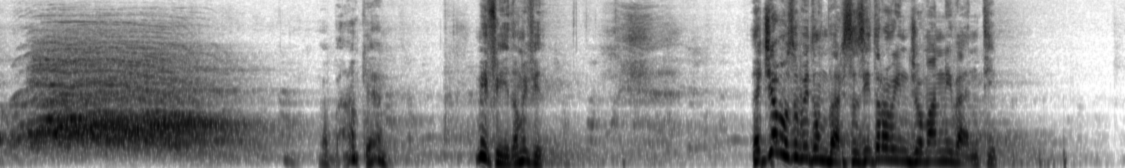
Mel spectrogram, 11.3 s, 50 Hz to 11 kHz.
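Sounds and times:
crowd shouting and cheering: 0:00.0 - 0:03.1
laughter: 0:00.0 - 0:07.6
speech: 0:03.2 - 0:04.0, 0:04.8 - 0:05.6, 0:07.5 - 0:10.1.

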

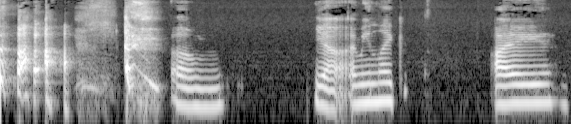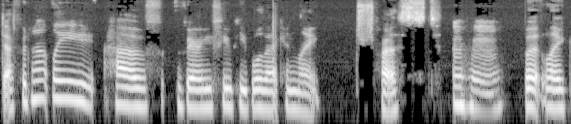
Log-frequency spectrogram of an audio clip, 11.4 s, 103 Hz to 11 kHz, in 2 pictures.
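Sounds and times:
person coughing sharply: 0:00.7 - 0:01.7
speech: 0:01.6 - 0:02.4, 0:03.2 - 0:04.2, 0:05.0 - 0:11.4
brief hummed vocal tone: 0:10.3 - 0:10.7
rough throat sounds: 0:10.3 - 0:10.8.

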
